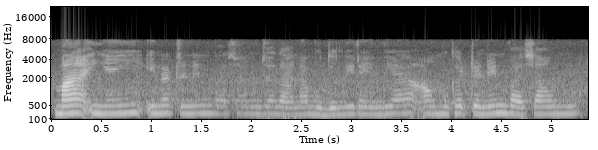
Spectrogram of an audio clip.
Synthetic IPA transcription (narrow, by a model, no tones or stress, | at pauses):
mãiə̃ĩʔɪnə̆ʈɾɪnɪnɪ̆bʱaːʃaɦʊ̃nɪ̃d͡ʑaɠaːnaɓʊd̪ʱə̃nd̪iɾɐɦĩːn̆d̪iɦãʔa̰ũmũːkʰeʈɾɪnɪn̆bʱaːʃaɦũni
